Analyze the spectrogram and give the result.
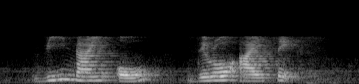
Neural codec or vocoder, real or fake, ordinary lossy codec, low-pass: none; real; none; 3.6 kHz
